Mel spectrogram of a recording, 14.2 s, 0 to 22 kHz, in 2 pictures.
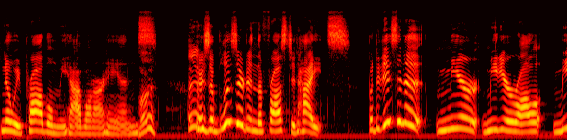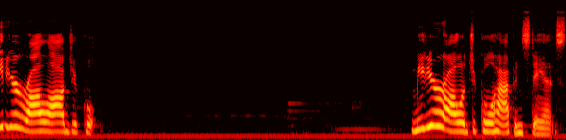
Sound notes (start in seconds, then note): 5.2 stumbling over "mere meteorological"; 8.4 silence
